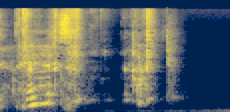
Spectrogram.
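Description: A short vocal sound from a woman, then the handling of a plastic gummy-vitamin bottle as its cap and seal are worked open: a brief rustle and a couple of clicks.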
